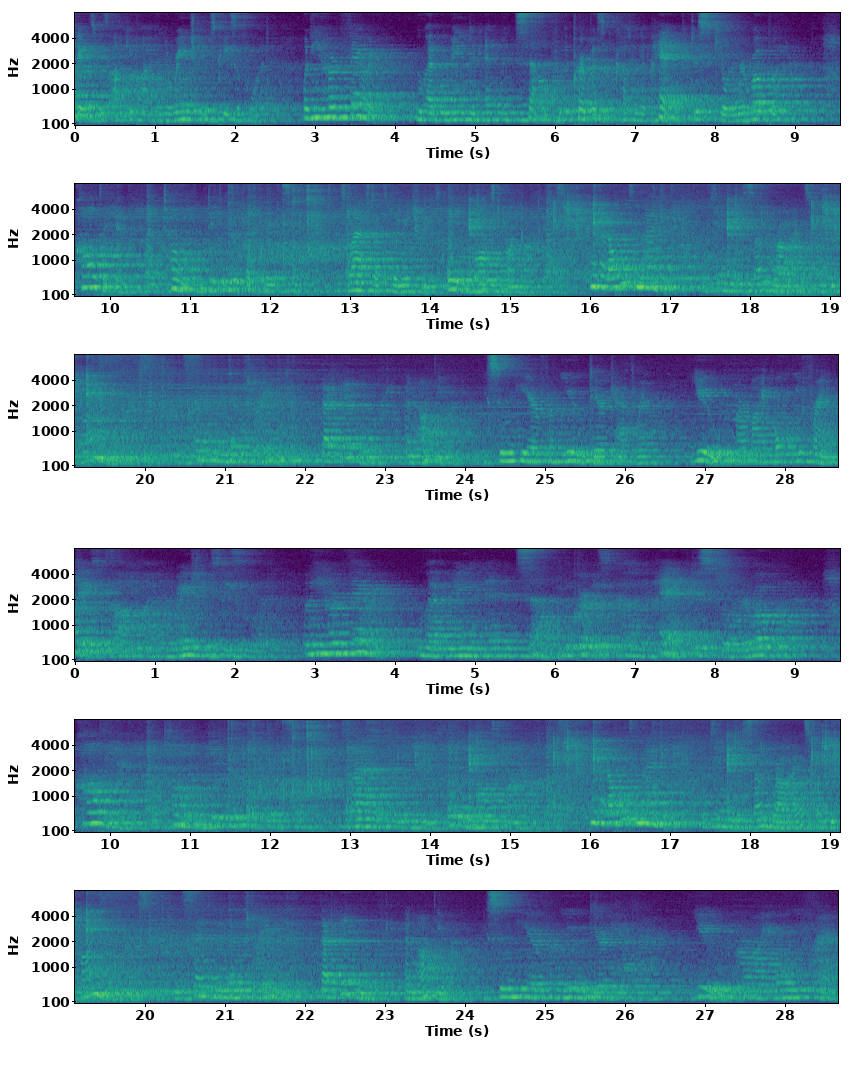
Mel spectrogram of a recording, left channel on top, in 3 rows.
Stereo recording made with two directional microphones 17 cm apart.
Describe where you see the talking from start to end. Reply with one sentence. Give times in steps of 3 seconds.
You can hear the talking on the left from 0 s, in the centre from 15 s, on the right from 18 s and on the left from 24 s.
